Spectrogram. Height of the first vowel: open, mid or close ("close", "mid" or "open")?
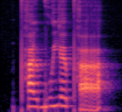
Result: open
